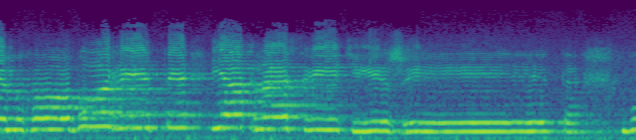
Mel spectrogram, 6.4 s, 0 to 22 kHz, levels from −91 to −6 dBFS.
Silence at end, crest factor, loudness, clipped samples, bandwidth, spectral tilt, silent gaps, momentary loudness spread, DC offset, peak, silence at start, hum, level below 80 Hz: 0 s; 12 dB; -21 LUFS; under 0.1%; 11 kHz; -4.5 dB/octave; none; 4 LU; under 0.1%; -10 dBFS; 0 s; none; -46 dBFS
